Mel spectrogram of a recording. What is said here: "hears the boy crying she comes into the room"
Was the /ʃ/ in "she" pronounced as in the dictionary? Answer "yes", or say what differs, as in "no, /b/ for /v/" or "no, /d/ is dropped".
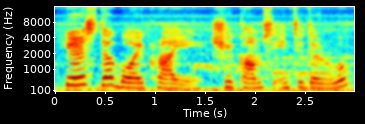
yes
